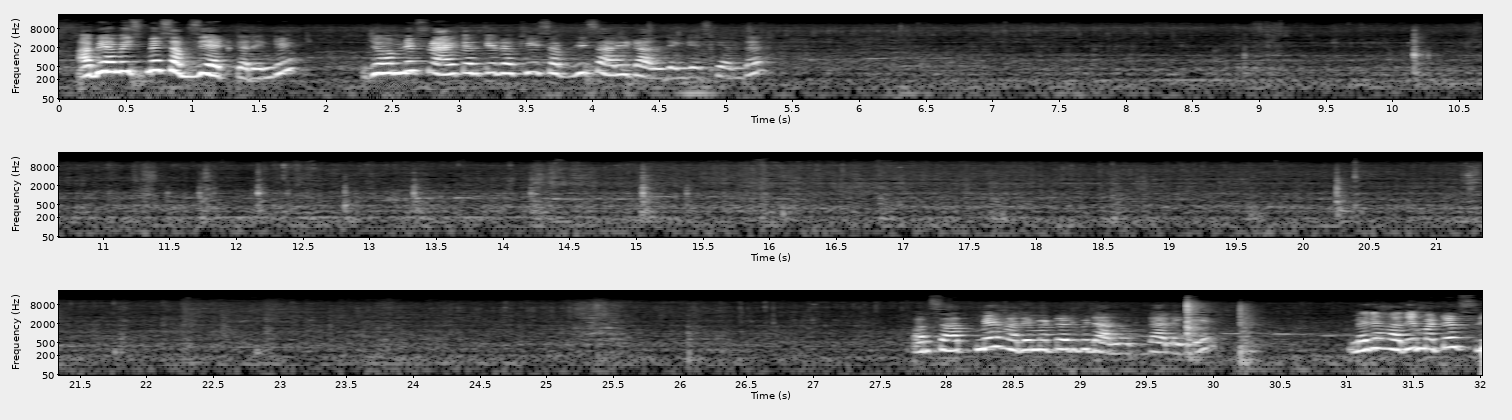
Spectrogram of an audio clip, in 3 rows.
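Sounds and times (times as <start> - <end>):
gravy sizzling in a pot: 0.0 - 32.0.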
